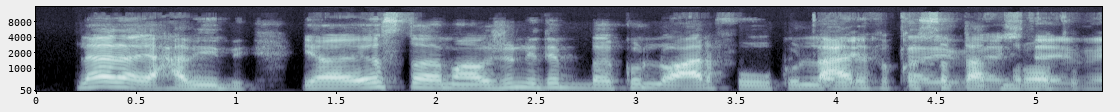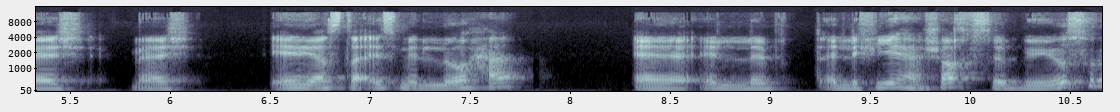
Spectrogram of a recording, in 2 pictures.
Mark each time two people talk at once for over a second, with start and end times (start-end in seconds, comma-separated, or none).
3.9-5.2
